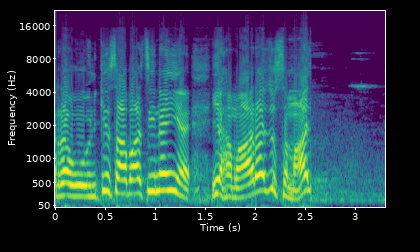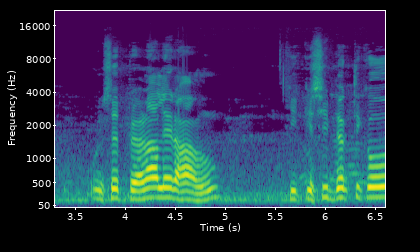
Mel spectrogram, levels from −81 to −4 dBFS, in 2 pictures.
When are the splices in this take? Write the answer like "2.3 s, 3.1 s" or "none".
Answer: 2.6 s

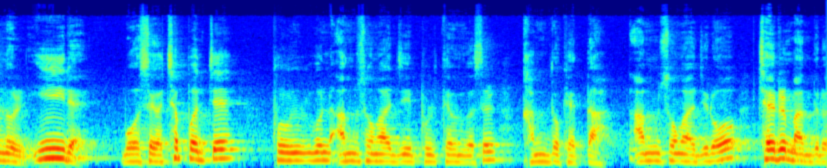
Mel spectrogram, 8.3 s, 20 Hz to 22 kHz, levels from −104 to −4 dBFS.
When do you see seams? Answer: 6.3 s

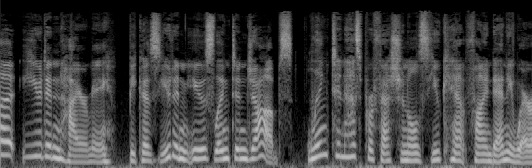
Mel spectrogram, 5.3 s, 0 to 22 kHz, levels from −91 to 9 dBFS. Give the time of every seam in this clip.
none

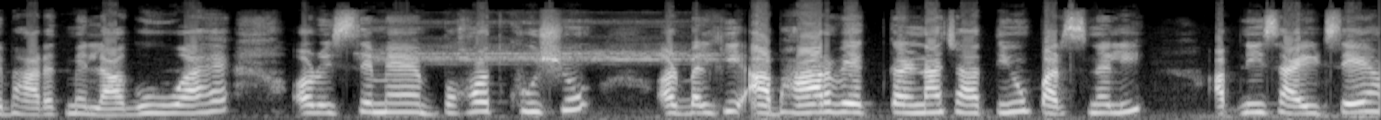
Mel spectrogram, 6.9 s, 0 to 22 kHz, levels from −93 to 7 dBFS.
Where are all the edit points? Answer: none

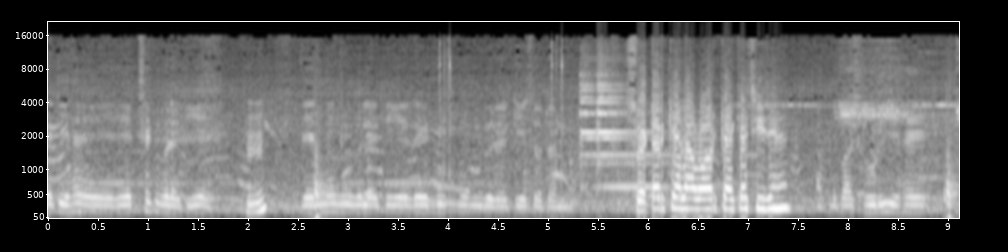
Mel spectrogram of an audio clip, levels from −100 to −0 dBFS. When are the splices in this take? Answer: none

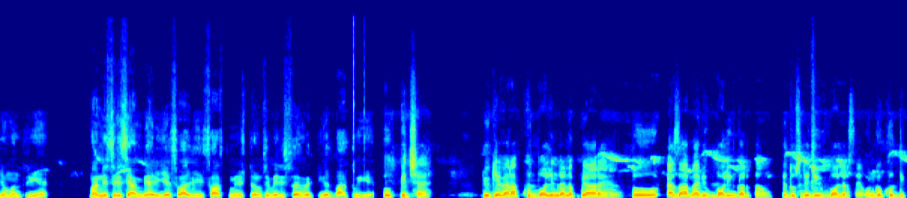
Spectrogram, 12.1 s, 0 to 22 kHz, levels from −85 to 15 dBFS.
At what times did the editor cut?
5.1 s

